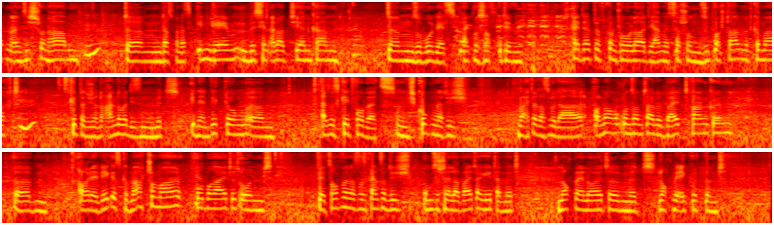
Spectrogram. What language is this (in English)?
German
